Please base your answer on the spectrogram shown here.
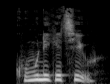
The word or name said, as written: kommunikativt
